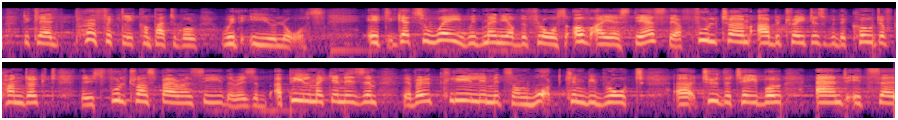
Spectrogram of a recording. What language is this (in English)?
English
